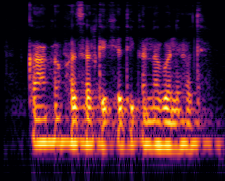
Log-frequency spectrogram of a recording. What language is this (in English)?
Chhattisgarhi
